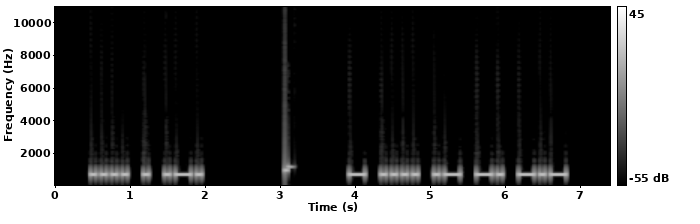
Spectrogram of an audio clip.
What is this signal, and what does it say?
Morse code, heard as a keyed tone, about 17 wpm, 700 Hz. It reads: HER THANK
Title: Sets of 2 Words - New Word Drill - 17wpm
